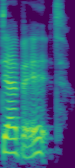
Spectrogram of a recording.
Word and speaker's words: debit: So with debit, we do pronounce the B because, why? Well, it's actually different from debt and debtor because there's no BT, okay?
